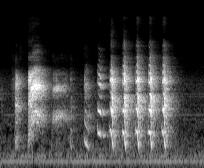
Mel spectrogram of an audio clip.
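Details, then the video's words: Talking Indian ringneck parakeet: a loud harsh squawk followed by a string of about seven quick speech-like rasping syllables in rhythmic succession, steady low hum indoors. "talking parrot | miyan mithu | ringneck parrot"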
